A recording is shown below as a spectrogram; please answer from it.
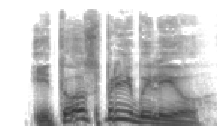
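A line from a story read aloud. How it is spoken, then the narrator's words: Cheerful shout. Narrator (Russian): весело крикнул черноглазый мещеряк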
